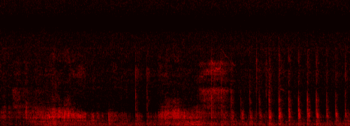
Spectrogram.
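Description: The tip of a wooden skewer is traced and tapped over the printed cookies on a hollow Oreo Mini cardboard box held in one hand. Soft, dry scratching sweeps come first, then a quick run of light, hollow taps toward the end. The sound stays quiet and close throughout.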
